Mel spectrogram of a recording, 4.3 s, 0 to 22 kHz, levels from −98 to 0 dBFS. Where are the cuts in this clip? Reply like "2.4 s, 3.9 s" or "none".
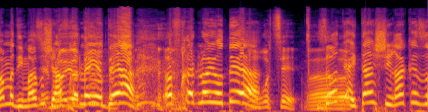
none

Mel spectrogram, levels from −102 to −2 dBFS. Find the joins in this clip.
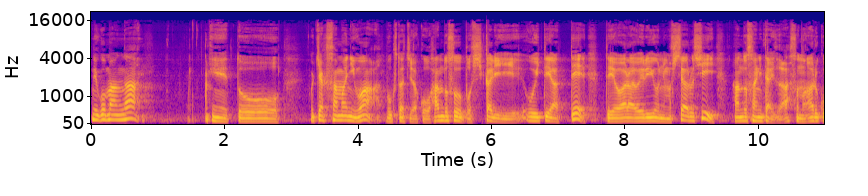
none

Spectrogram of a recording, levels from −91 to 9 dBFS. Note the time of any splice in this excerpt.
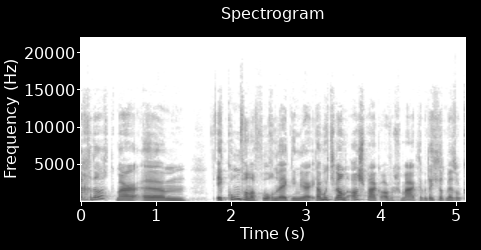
3.1 s

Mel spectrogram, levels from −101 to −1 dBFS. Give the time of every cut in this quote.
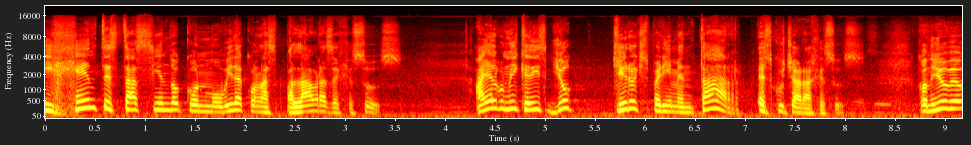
5.0 s, 7.1 s

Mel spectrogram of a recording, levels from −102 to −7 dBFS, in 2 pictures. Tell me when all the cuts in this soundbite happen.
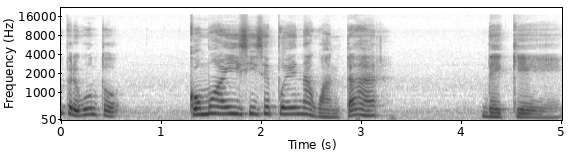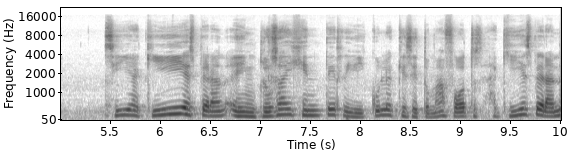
5.5 s

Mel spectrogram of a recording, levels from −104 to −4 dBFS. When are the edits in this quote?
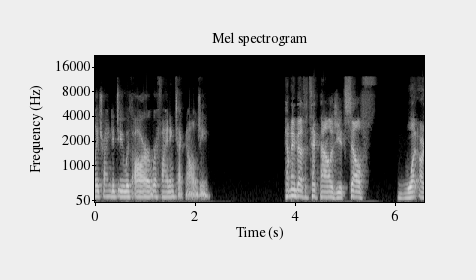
none

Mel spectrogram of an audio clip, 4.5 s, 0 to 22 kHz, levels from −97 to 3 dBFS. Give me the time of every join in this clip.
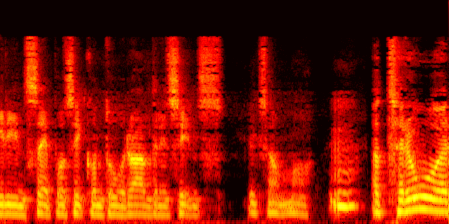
none

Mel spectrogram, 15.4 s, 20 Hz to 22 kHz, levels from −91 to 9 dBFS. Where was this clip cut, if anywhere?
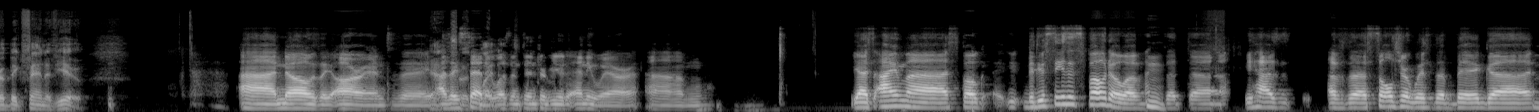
11.4 s

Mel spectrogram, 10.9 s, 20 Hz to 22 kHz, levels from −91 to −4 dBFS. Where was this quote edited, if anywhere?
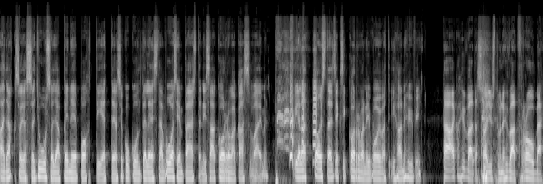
none

